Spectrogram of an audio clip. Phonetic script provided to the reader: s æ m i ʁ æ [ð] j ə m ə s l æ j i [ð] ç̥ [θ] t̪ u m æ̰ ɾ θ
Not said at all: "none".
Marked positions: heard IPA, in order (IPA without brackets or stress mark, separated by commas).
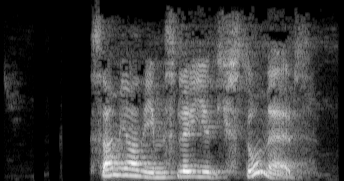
ð, ð, s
